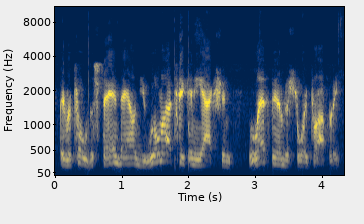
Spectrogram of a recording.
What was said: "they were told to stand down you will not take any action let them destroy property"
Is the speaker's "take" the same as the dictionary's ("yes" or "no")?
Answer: yes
